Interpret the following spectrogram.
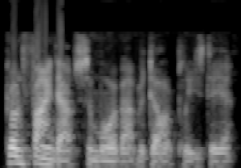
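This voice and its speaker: A man's voice: on the low side, fairly quick, fairly bright tone, dull audio. A man voicing a patient but firm mother barn owl in a children's storybook. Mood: patient, instructing.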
